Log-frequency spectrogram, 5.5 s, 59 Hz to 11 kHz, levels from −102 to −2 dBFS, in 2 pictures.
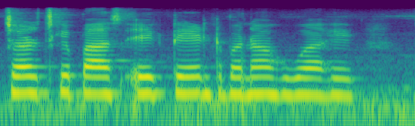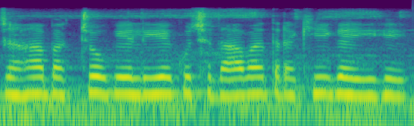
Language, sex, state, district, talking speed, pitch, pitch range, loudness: Hindi, female, Madhya Pradesh, Bhopal, 185 wpm, 225 Hz, 215-225 Hz, -15 LUFS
